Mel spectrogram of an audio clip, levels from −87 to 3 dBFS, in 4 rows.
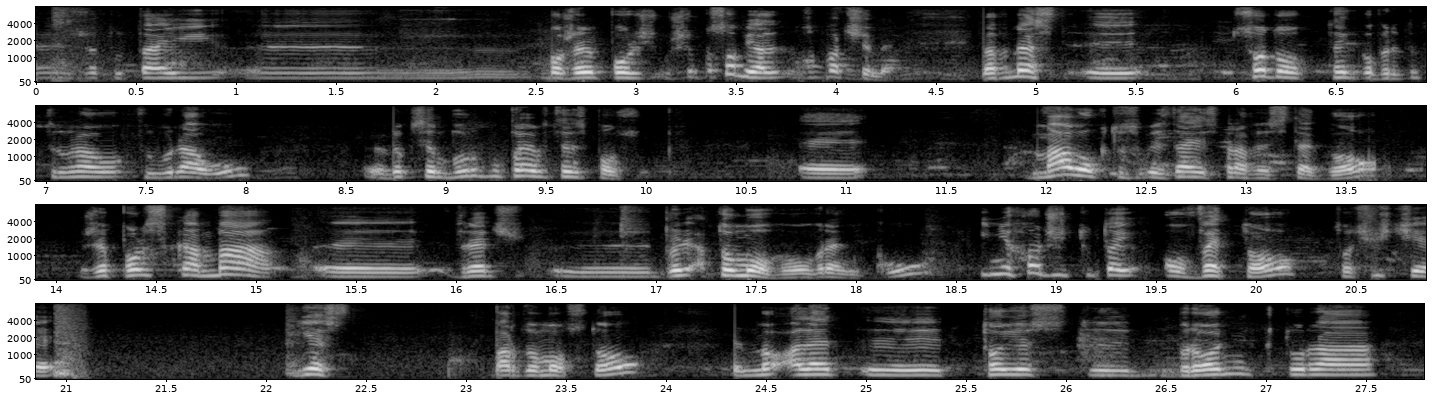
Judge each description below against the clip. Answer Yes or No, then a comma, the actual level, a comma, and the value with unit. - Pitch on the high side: Yes, high, 210 Hz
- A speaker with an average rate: Yes, average, 130 wpm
